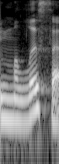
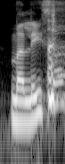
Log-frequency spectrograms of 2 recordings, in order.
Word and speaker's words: Melissa: my my first name I'm so used to people calling me Melissa it's actually not pronounced that way did you know that no Melissa Melissa I mean yeah with a little accent a little accent Melissa but you know Melissa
